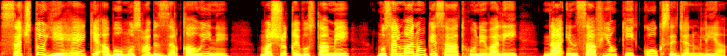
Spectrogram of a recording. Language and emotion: Urdu, neutral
